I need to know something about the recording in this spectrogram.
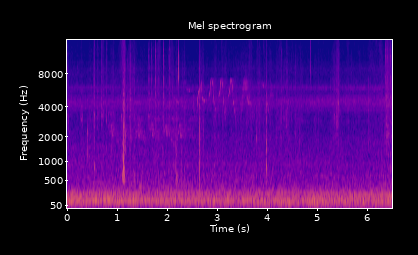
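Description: Light clicks and taps as a hand pump is screwed onto a plastic gear-oil bottle, the sharpest about a second in, over a steady low hum. A bird chirps a quick run of about five short rising notes about halfway through.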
